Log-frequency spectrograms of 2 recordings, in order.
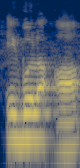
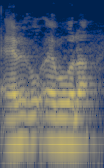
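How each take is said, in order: First: Long drawn आ; long vowel. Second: Quick, short ए; short vowel. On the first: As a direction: stretch आ out, twice as long as ए. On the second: Teacher contrasts the short vowel for students, clipped. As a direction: clip each ए off short. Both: Shown as a demonstration. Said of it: "देखो, ए".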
